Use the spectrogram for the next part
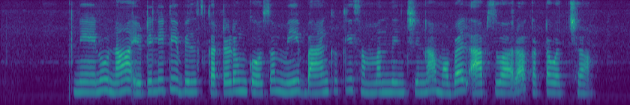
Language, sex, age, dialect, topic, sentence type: Telugu, female, 25-30, Utterandhra, banking, question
